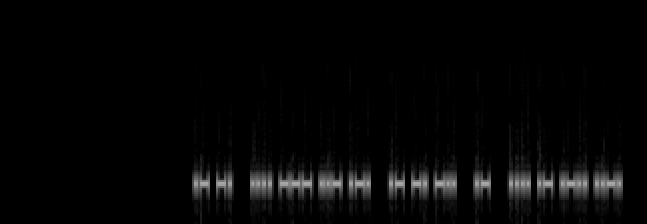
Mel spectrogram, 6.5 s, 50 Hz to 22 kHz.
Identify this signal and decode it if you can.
Morse code, heard as a keyed tone, about 45 wpm, 700 Hz. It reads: AN HOUR AND A HALF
